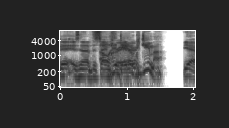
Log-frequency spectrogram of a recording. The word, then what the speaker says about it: Hideo Kojima: Hideo Kojima. Yeah, right. Kojima, okay.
